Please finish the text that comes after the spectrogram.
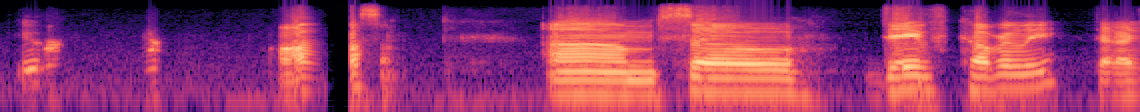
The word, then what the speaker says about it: Coverly: So Dave Coverly, did I say it right?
